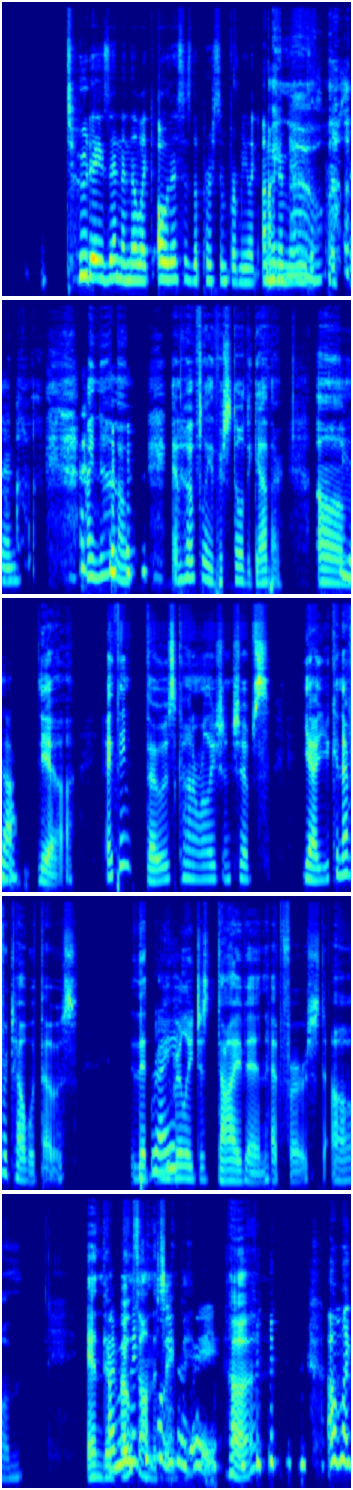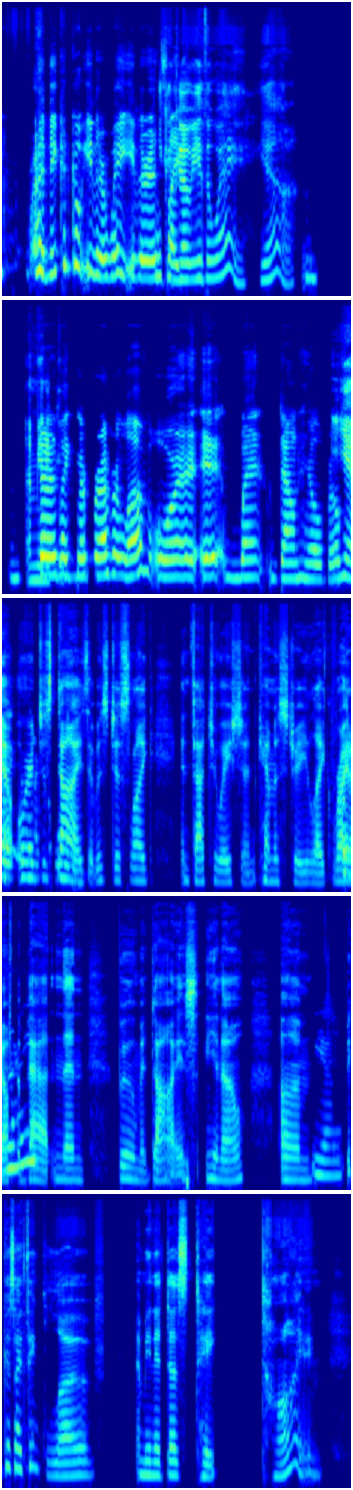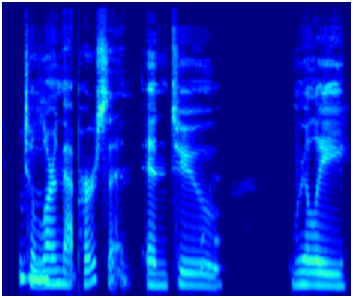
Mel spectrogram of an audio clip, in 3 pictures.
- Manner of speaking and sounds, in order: tapping; laugh; chuckle; other background noise; laugh
- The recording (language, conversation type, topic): English, unstructured, What helps create a strong foundation of trust in a relationship?
- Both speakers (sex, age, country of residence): female, 30-34, United States; female, 65-69, United States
